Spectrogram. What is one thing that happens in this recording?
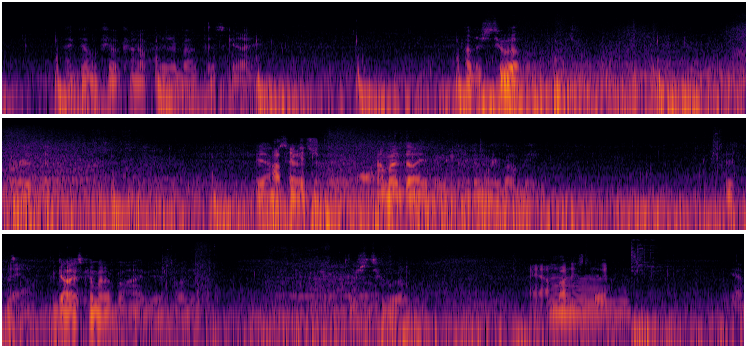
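An elderly man talks casually into a close microphone.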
